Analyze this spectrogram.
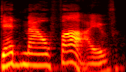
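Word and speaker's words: deadmau5: Because they had Dead Mouse 5 doing a Dead concert. Mouse 5. That's Oh, how yeah. you pronounce it.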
